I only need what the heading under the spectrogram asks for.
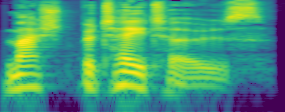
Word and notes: mashed potatoes: British English

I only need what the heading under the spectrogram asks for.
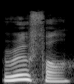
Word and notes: rueful: American English

